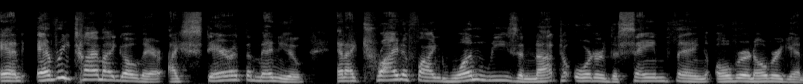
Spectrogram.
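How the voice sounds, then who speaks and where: A man with an American accent and a plain, everyday voice, fairly high in pitch, with lively intonation at a fairly slow pace. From Seattle, US Pacific Northwest. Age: 50s. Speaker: motivational speaker. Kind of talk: casual chat.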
